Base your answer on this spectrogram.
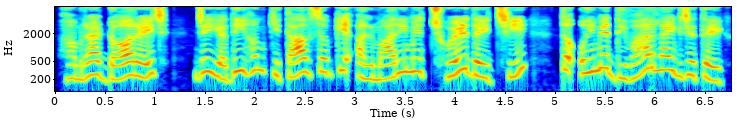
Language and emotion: Maithili, fearful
